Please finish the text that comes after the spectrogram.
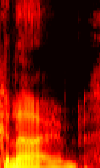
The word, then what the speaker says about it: gnome: it it's pronounced no the g is silent no it's not gloam that wasn't saying gnome genome that's what they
